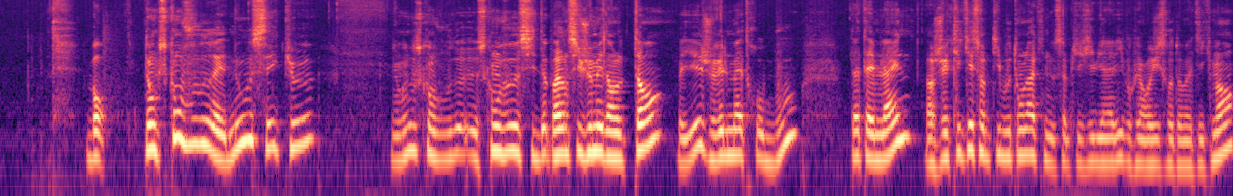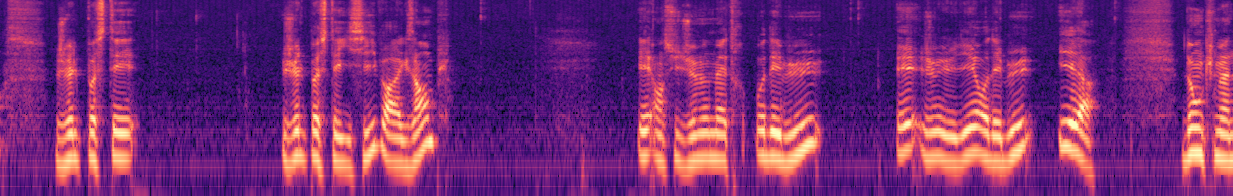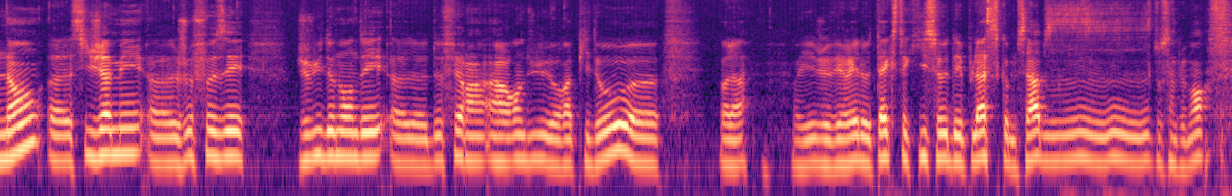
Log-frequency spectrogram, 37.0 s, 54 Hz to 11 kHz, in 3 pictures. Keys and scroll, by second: 0.5 Escape.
